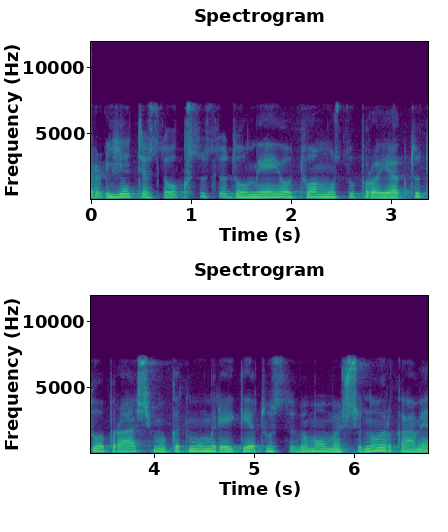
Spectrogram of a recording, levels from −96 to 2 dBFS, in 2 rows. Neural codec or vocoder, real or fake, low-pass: none; real; 7.2 kHz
